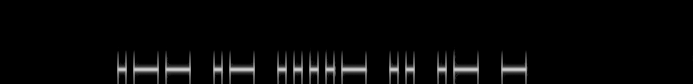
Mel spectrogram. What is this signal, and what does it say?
Morse code, heard as a keyed tone, about 15 wpm, 700 Hz. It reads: WA4IAT
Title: USA Call Signs 15wpm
